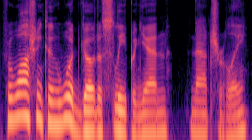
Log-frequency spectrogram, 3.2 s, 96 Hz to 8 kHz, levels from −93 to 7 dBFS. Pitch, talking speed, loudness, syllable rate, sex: 135 Hz, 150 wpm, -17 LUFS, 4.9 syllables/s, male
